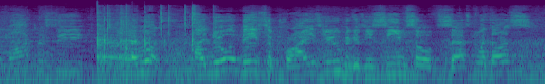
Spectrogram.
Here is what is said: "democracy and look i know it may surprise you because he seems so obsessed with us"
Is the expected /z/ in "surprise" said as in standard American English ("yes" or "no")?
yes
